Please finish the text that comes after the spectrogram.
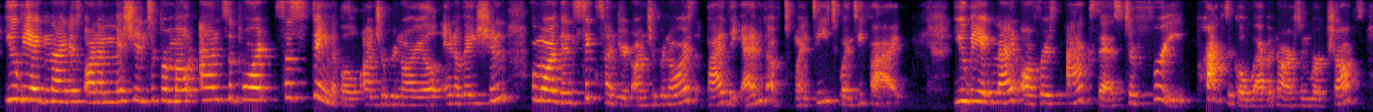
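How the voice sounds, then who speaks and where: A woman's voice: high voice, lively intonation, normal speed. A woman announcer reading scripted promotional announcements in an upbeat, enunciated way. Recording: echoey room.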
